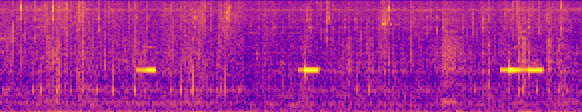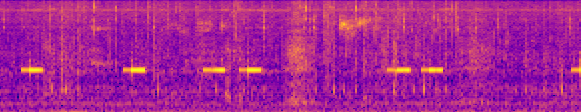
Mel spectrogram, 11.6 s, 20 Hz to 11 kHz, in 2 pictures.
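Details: 84 V Nikola electric unicycle climbing Overheat Hill, board at 40–43 °C: short high beeps near 1 kHz repeating about every second over road and wind noise, the current alarm, shortly before blown MOSFETs killed the control board.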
